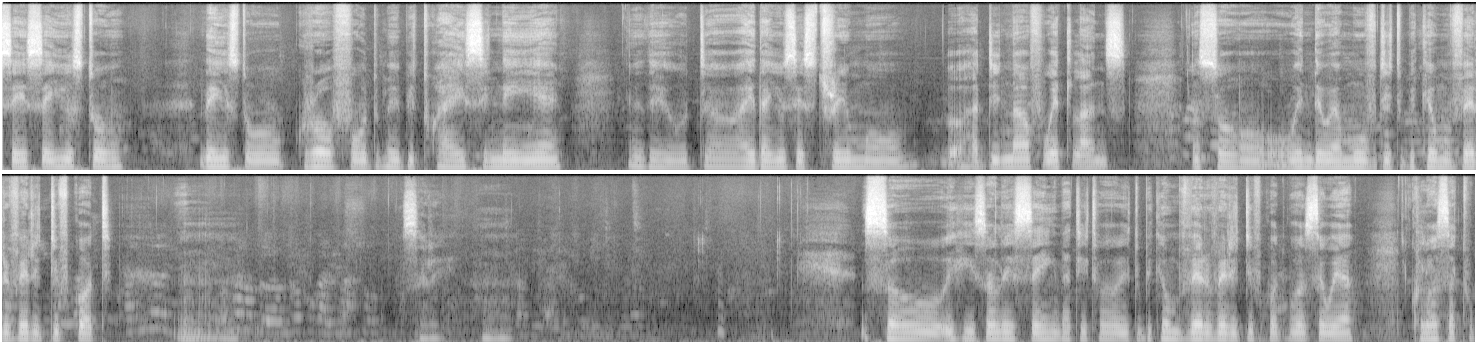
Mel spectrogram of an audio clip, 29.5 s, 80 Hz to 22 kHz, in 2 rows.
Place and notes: Chiefteness Mwenda was a baby girl of three at the time of the forced removal; but her father came from the valley, and the memory of the forced removal and resettlement of the Tonga people and, of the Tonga culture and tradition was very much present in the family when Eli Mwiinga was growing up... in this part of the interview, i encourage Chiefteness Mwenda to tell us a little more what the presence of this history means to her...
the entire interview with the Chiefteness is archived here:
4 September 2018, 17:25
